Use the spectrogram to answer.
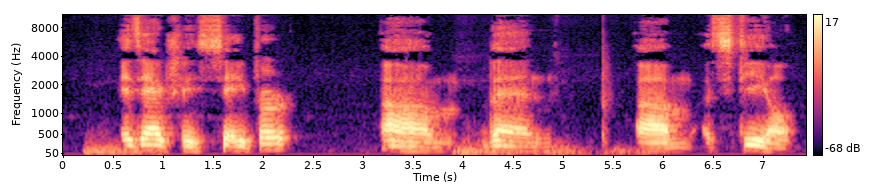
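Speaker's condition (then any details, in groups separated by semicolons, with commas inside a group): ALS; voice very hoarse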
